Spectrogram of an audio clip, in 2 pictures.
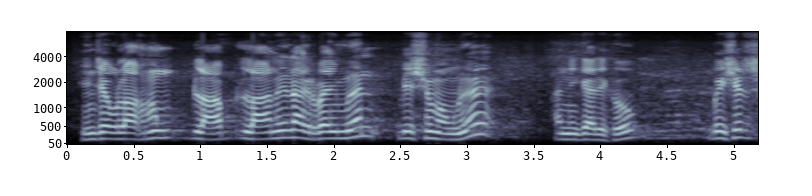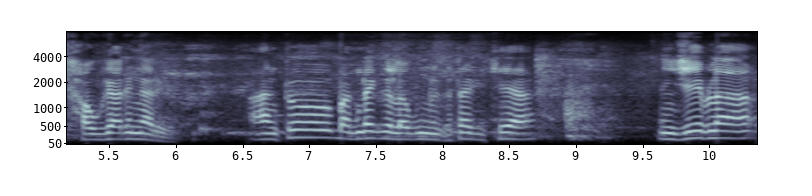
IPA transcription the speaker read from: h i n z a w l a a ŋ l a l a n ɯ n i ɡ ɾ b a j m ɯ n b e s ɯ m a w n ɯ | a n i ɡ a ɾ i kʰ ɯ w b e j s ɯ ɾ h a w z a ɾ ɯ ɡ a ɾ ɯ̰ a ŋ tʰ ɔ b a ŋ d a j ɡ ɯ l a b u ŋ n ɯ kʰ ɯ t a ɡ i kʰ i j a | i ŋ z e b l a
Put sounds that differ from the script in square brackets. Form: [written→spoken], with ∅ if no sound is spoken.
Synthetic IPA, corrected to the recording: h i n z a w l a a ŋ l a l a n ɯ n [i→a] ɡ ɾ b a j m ɯ n b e s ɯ m a w n ɯ | a n i ɡ a ɾ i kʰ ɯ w b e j s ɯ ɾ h a w z a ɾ ɯ [ɡ→ŋ] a ɾ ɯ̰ a ŋ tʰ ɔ b a ŋ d a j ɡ ɯ l a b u ŋ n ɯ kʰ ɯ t a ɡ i kʰ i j a | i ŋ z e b l a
